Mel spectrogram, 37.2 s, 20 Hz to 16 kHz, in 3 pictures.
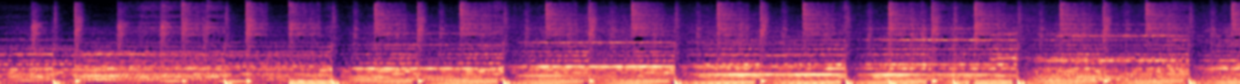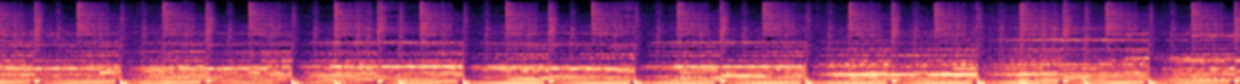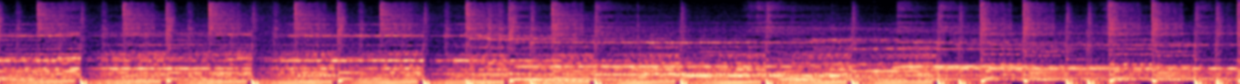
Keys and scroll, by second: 6.1 ctrl+z, 7.6 ctrl+z, 8.4 ctrl+z, 10.3 ctrl+z, 11.0 ctrl+z, 13.7 ctrl+z, 14.1 ctrl+z, 14.8 ctrl+z, 15.5 ctrl+z, 16.2 ctrl+z, 16.9 ctrl+z, 18.0 ctrl+z, 19.0 ctrl+z, 19.7 ctrl+z, 20.6 ctrl+z, 22.0 ctrl+z, 23.5 ctrl+z, 24.5 ctrl+z, 25.7 ctrl+z, 28.0 ctrl+z, 29.7 ctrl+z, 30.2 ctrl+z, 30.6 scroll up 1, 31.1 ctrl+z, 31.9 ctrl+z, 32.8 scroll down 1, 34.6 ctrl+z, 36.3 scroll up 1, 36.6 scroll down 1.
